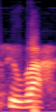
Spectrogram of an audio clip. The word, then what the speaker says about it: CIUDHAD: título completo del centro, así que simplemente digo ciudad, y entre medio tiene Eso.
